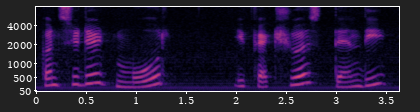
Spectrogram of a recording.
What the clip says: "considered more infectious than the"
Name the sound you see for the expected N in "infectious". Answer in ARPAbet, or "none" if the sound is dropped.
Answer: none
